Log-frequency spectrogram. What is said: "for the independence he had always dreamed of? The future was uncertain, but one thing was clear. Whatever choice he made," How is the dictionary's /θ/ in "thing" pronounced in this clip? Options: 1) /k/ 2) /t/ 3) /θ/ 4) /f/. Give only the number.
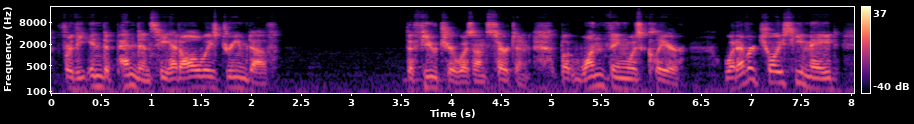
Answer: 3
